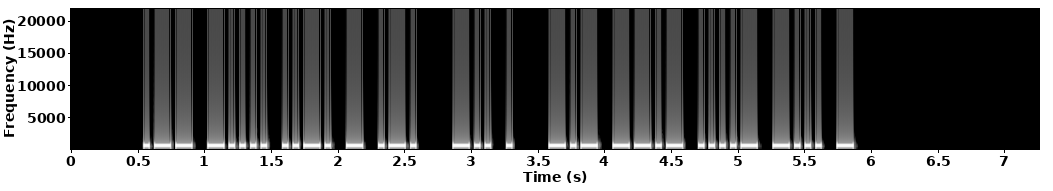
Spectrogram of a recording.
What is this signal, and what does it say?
Morse code, heard as a keyed tone, about 30 wpm, 700 Hz. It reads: W6FTR DE KQ4BT
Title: USA Callsign DE Callsign - 5 Characters - 30wpm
